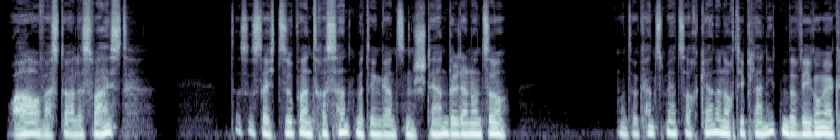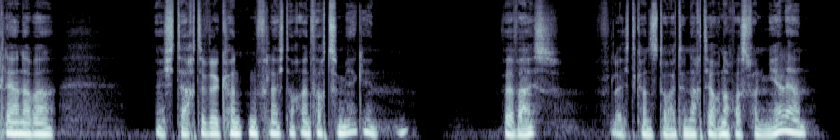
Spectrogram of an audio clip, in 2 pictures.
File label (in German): sexy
